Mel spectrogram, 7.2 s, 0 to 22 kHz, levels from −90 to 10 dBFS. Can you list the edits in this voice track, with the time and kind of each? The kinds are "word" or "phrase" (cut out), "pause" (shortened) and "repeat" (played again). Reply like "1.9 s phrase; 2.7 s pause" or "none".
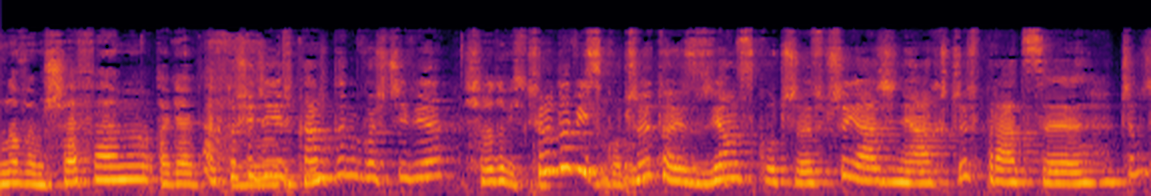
1.0 s word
